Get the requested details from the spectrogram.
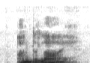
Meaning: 1. To lie in a position directly beneath something 2. To lie under or beneath 3. To serve as a basis of; form the foundation of 4. To be subject to; be liable to answer, as a charge or challenge
- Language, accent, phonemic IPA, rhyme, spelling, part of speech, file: English, Southern England, /ˌʌn.dəˈlaɪ/, -aɪ, underlie, verb, LL-Q1860 (eng)-underlie.wav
